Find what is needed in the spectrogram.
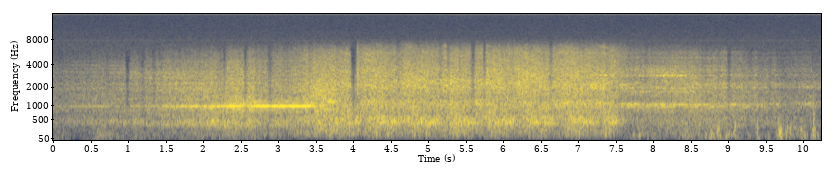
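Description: Amtrak passenger train rushing past at speed. The noise swells over the first two seconds, holds for about five seconds while the stainless-steel coaches go by, then falls off sharply. A steady high-pitched tone sounds through the first three seconds, and wind buffets the microphone near the end.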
